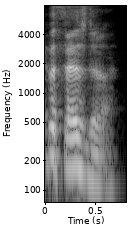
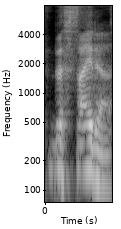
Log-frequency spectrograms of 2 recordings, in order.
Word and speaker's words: Bethsaida: God said, name it Bethesda. No, it's Bethsaida. So I get that name wrong. It's name it Bethsaida.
